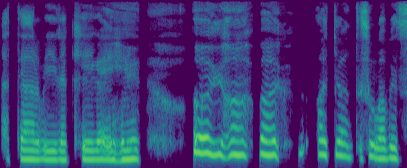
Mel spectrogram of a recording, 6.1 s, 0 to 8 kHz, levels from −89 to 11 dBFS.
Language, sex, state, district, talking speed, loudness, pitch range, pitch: Hindi, male, Uttar Pradesh, Budaun, 120 wpm, -18 LUFS, 160-240 Hz, 190 Hz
